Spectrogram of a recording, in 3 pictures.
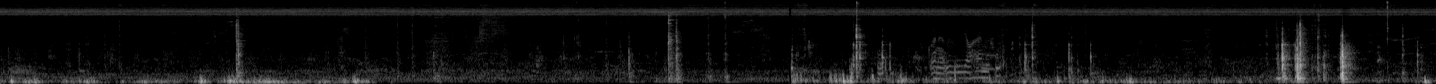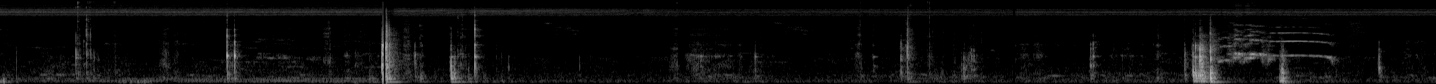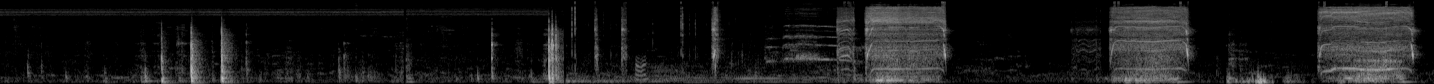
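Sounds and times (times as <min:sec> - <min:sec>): knocks of wood and tools: 0:29.8 - 0:31.3.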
